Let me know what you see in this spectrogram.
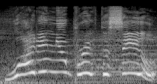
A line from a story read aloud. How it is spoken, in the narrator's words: she screams and goes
